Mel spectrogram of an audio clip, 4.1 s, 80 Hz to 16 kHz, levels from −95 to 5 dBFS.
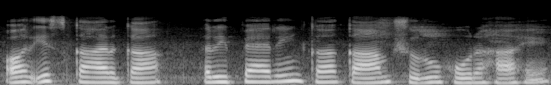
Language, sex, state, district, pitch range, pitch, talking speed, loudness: Hindi, male, Madhya Pradesh, Dhar, 200-230 Hz, 215 Hz, 160 wpm, -16 LUFS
